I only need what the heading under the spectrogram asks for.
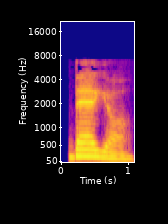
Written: Bello

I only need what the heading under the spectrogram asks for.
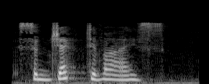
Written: subjectivize

